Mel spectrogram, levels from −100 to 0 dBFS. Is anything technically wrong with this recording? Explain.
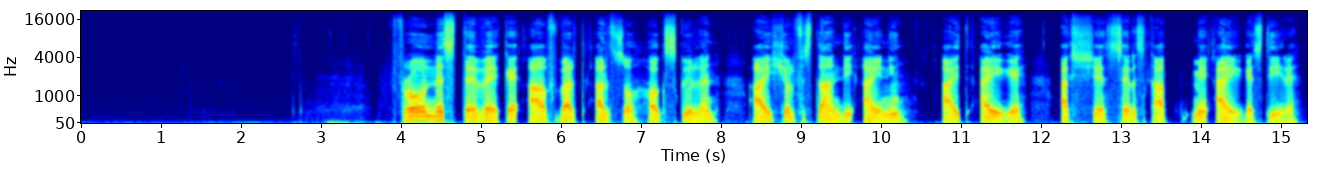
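No, nothing technically wrong can be heard in this speech recording. There is no fault to point to at any moment in it.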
